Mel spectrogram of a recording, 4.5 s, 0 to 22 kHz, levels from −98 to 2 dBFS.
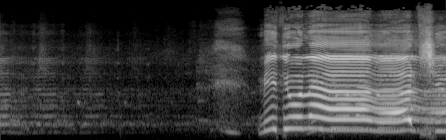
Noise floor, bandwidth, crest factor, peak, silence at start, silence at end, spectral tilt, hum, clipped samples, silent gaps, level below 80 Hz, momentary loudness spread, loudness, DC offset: -68 dBFS; 19.5 kHz; 20 dB; -6 dBFS; 2.65 s; 0 s; 2.5 dB/octave; none; under 0.1%; none; under -90 dBFS; 11 LU; -19 LUFS; under 0.1%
